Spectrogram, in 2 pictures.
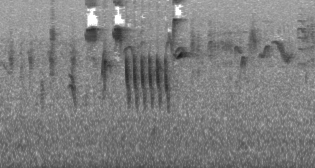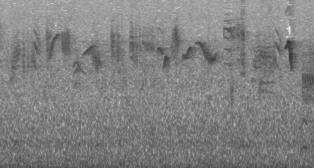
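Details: Great reed warbler delivering a rapid series of harsh repeated notes, followed by softer wavering chirps from other birds in the background.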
